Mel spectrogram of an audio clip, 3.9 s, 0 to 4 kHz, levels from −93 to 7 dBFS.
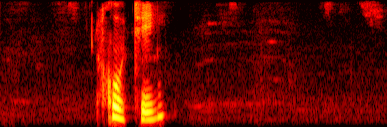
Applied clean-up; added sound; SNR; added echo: none; none; none; none.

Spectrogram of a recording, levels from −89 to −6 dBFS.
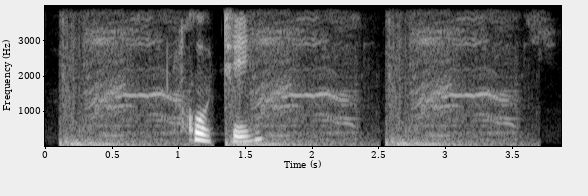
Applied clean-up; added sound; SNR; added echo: none; Explosion; 9 dB; none.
